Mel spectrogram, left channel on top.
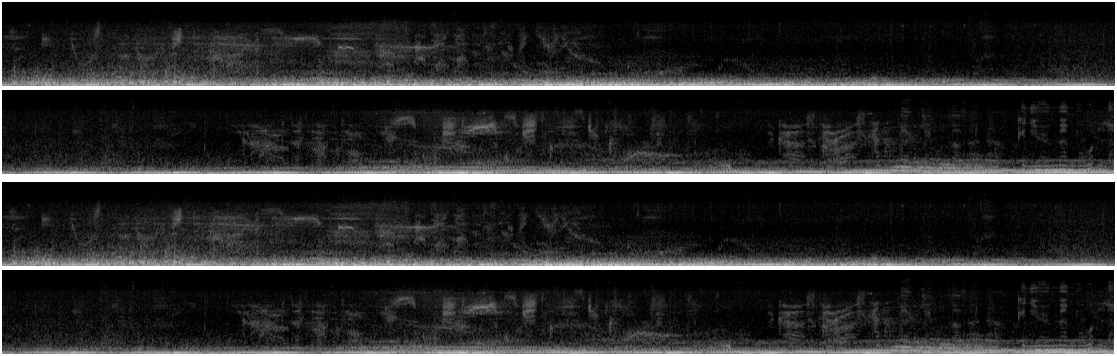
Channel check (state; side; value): identical; both; correlation 1.00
